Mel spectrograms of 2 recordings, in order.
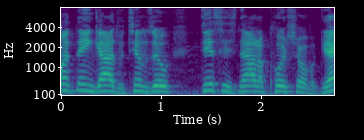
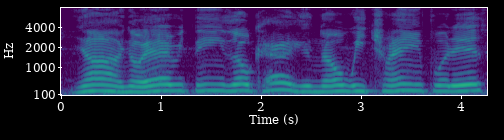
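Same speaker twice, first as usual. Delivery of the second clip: drowsy, half-asleep, just-woken voice, extra slow; 4 dB quieter than usual. Describing a fighter's recent interview, imitating Errol Spence talking extra slow. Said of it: "he's talking extra slow".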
